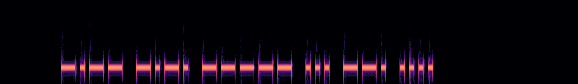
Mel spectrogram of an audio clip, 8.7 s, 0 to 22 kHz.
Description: Morse code, heard as a keyed tone, about 17 wpm, 700 Hz. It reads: YC0SGH
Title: DXCC-100 Call Signs - 6 Characters - Repeated 3x - 17wpm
